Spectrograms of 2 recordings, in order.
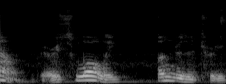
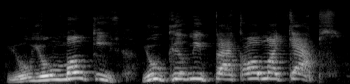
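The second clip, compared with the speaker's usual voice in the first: louder and higher, angry demand; angry peddler; 8 semitones higher, 8 dB louder than usual. Acted. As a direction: shake both hands and yell at them. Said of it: "This made the peddler angry".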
